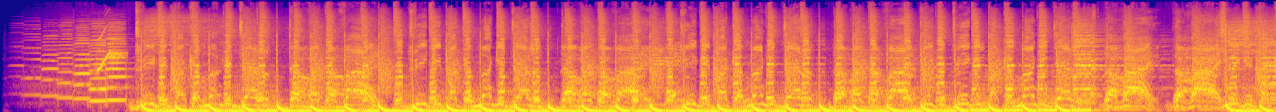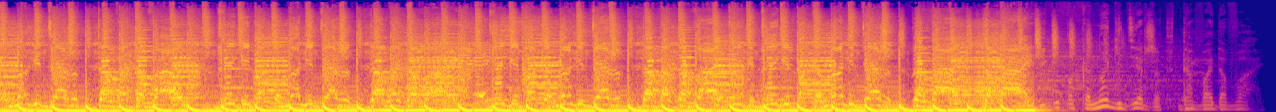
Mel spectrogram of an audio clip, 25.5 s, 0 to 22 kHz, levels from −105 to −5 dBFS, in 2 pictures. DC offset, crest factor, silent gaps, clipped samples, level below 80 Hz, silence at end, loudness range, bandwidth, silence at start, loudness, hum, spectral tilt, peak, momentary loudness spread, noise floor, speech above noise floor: under 0.1%; 6 dB; none; under 0.1%; -10 dBFS; 1.7 s; 1 LU; 20 kHz; 0.35 s; -7 LUFS; none; -5 dB/octave; 0 dBFS; 2 LU; -32 dBFS; 25 dB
